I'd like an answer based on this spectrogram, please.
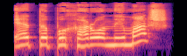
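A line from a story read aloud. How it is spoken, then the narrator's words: Loud question, half-deaf man. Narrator (Russian): громко поинтересовался наполовину глухой маркиз Рашфорд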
